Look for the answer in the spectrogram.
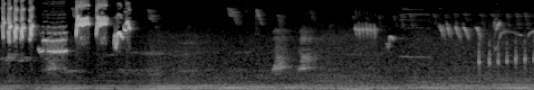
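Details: Asian pied starling singing and chirping: a burst of loud, harsh, buzzy stacked notes and scratchy chatter in the first two seconds, then quiet scattered whistles, short slurred notes and a brief rising trill.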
